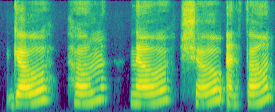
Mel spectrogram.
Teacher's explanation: It starts with a mid-central vowel, like the weak sound in about, and glides toward a close backgrounded vowel, like the oo in book, oo in book. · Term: goat diphthong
